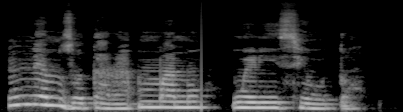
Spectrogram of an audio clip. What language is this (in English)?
Igbo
